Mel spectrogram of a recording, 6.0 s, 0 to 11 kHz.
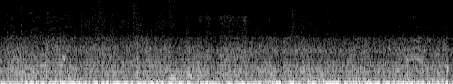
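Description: TVS Apache RR310 motorcycle ridden slowly over rough grassland, its single-cylinder engine running at low revs with a steady, loud, fast-pulsing rumble; faint voices of people nearby are heard under it.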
